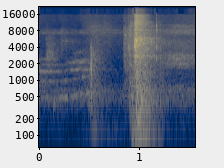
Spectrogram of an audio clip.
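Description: A door swings shut with a single solid thump in a home, preceded by a lighter knock, with a voice chatting nearby.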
